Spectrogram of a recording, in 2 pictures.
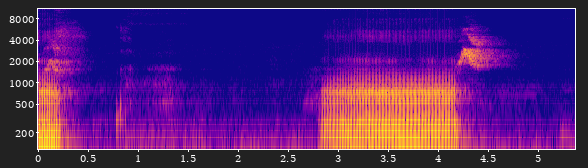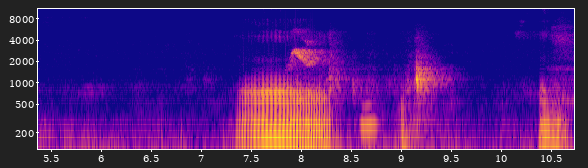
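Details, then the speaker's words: Sleeping female: two loud, rattling, buzzing breaths through the nose and throat separated by quiet pauses; ordinary snoring during sleep. "Meu Deus, que ronca. É só ela que rompendo o o pai dela."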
